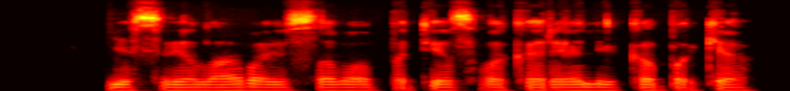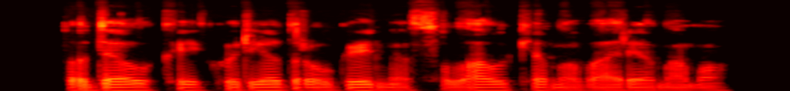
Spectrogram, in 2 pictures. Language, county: Lithuanian, Alytus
